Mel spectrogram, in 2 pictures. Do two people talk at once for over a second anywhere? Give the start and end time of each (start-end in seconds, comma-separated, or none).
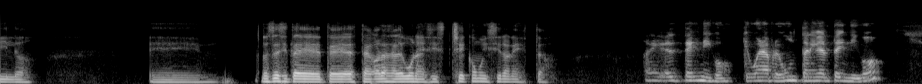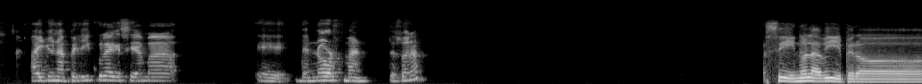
none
